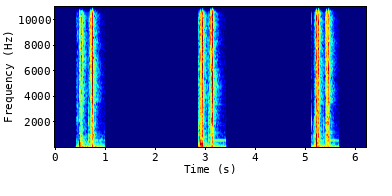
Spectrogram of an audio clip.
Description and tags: Brownie Hawkeye Camera Shutter
Here is a nice Camera shutter of a Brownie Hawkeye
Click, Release, shutter, Button, film, Camera, Press, Machine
